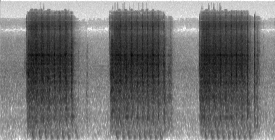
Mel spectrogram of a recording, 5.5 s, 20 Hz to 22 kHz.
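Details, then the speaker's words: 1998 Yamaha RZ50 two-stroke 50cc, first start after restoration with seals replaced and refinished muffler fitted: three short hissing, spitting crackle bursts from a bad exhaust leak, later fixed, after which it ran quietly. "排気漏れがすごいな。"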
